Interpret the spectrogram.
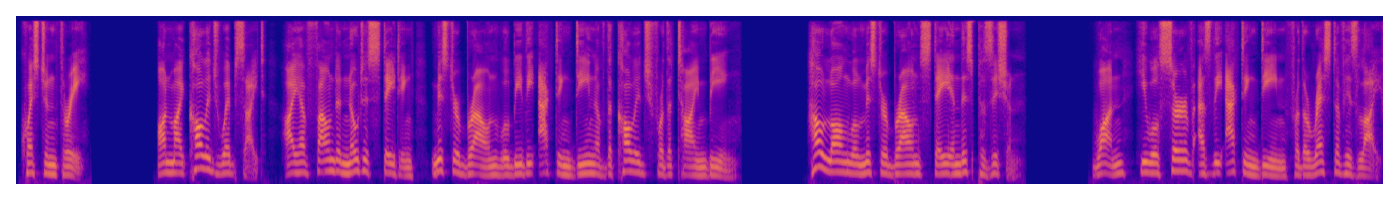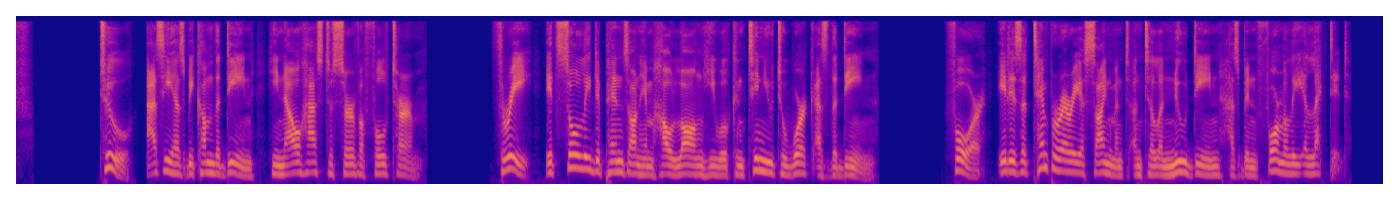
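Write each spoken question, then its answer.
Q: How long will Mr. Brown stay in this position?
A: 4: It is a temporary assignment until a new dean has been formally elected.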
